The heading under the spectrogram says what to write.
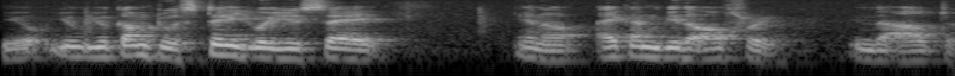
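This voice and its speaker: Noticeable background noise behind a man's medium pitch. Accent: non-native. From Mauritania, West Africa. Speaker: French teacher, discussion speaker. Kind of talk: panel discussion talk. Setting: public library talk with audience. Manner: halting, many repetitions and fillers; passionate.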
